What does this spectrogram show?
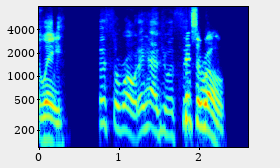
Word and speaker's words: Cicero: It was a Syrio? Huh? I can't pronounce it the right way. Cicero.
